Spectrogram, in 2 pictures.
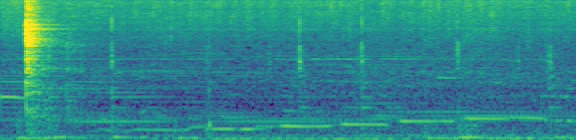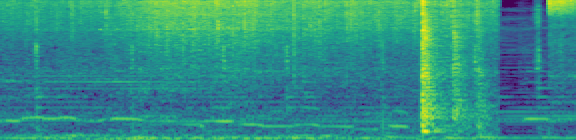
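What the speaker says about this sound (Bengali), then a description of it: "মশলা থেকে তেল বেরিয়ে এসছে এরপর এর মধ্যে ভেজে রাখা আলু দিয়ে দেবো" Spice masala and fried potatoes sizzle in hot oil in a pan for a Bengali dish. The frying hiss is steady and close, with a sharp clatter near the end and a low background hum. No one speaks.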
